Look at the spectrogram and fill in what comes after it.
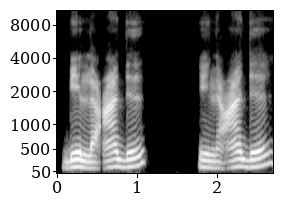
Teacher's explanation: yang pertama qolqolahkan Dulu huruf dalnya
